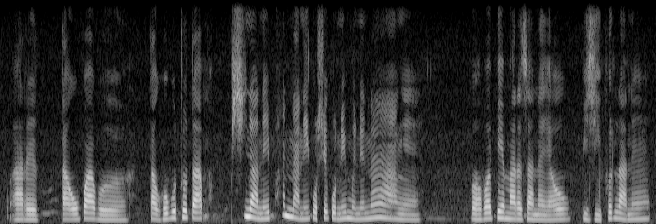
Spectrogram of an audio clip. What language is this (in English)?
Bodo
